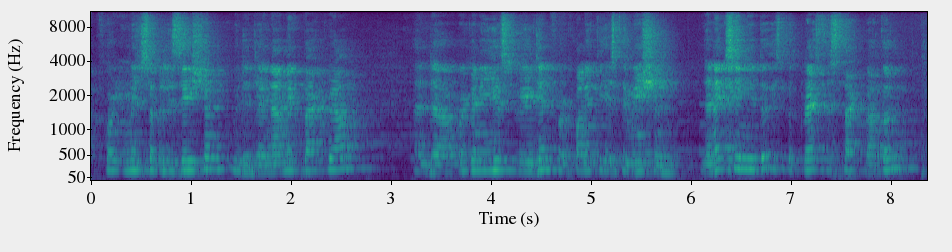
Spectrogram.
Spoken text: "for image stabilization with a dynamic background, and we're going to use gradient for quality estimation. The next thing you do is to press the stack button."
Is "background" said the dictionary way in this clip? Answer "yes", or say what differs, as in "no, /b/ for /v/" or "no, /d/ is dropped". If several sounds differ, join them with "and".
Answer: yes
